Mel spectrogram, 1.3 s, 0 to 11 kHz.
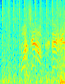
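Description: A base machine gun hammers out a sustained burst in Company of Heroes 2, dense and steady, with a commentator's voice running over the gunfire.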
